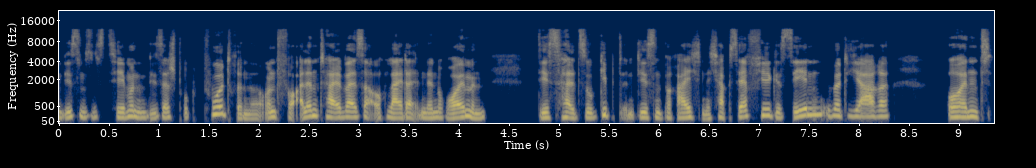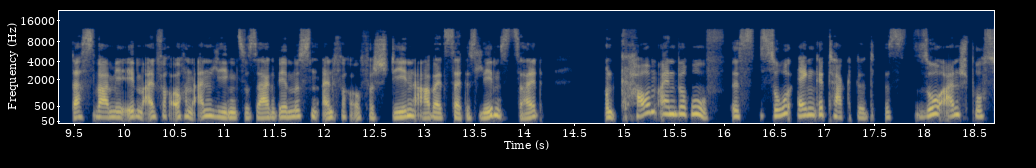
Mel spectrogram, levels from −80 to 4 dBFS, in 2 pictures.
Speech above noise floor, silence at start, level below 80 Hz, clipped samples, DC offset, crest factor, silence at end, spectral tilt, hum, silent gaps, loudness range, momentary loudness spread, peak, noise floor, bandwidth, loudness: 46 dB; 0 s; -64 dBFS; under 0.1%; under 0.1%; 18 dB; 0 s; -5 dB/octave; none; 4.66-4.75 s, 8.73-8.86 s, 9.39-9.46 s, 14.53-14.72 s; 2 LU; 8 LU; -2 dBFS; -65 dBFS; 12.5 kHz; -19 LUFS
